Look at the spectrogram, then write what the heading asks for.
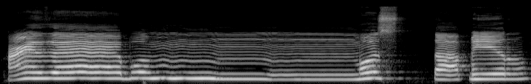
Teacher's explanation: Idgham bighunah ee bighunah dengan deng dengung. Idgham masuk bighunah dengan deng dengung. Jadi masuk disertai dengung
